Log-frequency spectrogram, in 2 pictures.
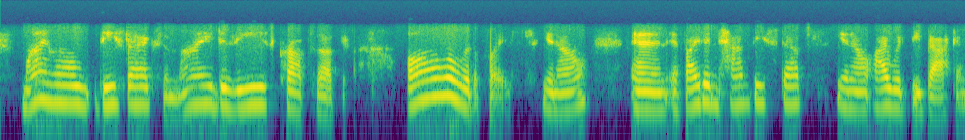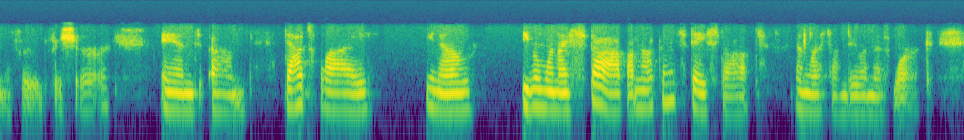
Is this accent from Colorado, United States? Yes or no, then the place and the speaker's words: yes; Colorado, United States; I'm from Colorado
